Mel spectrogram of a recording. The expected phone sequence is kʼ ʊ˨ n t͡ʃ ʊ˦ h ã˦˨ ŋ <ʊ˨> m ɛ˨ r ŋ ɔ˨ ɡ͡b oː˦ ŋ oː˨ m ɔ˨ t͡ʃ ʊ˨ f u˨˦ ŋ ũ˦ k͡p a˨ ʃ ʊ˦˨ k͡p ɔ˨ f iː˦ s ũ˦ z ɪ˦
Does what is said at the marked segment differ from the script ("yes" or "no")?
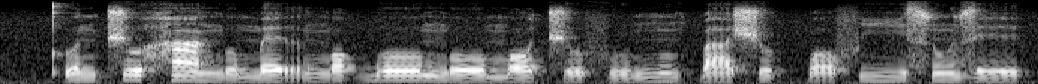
no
